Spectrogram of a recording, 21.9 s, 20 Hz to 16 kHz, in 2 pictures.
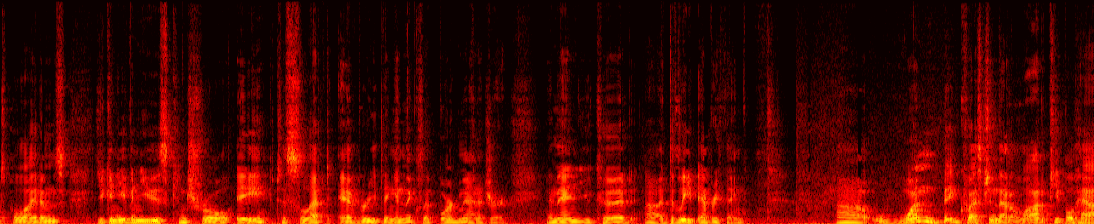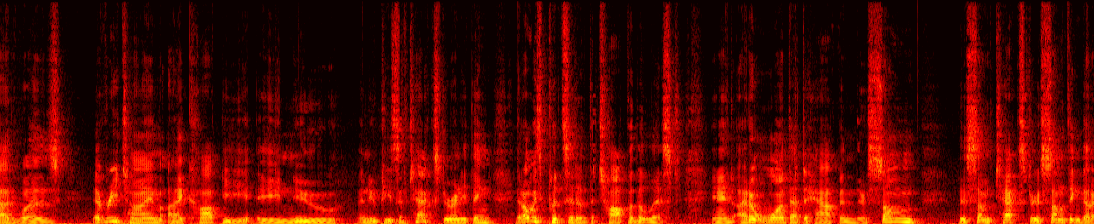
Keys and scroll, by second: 2.3 ctrl+a, 12.2 alt+`.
